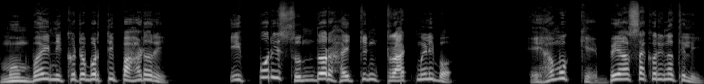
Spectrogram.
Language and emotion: Odia, surprised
